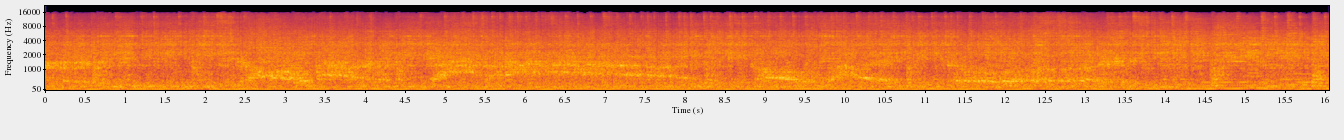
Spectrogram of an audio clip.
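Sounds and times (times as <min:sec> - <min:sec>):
bass guitar: 0:00.0 - 0:16.0
distorted electric guitars: 0:00.0 - 0:16.0
drum kit: 0:00.0 - 0:16.0.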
